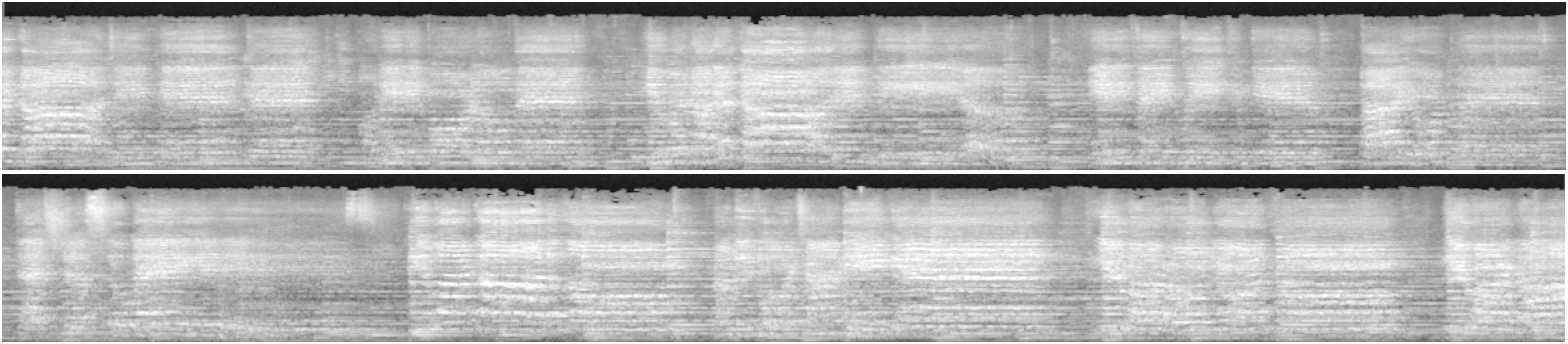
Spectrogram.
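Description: Church choir of men and women singing a gospel song together, steady and continuous.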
